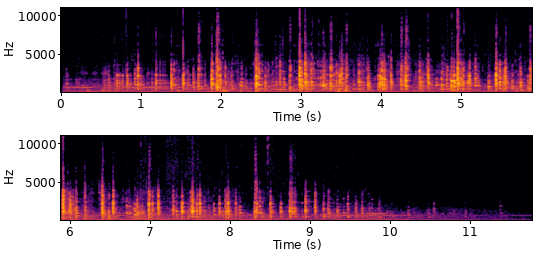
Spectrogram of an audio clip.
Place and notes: hoscheid, sound sculpture, tontotem
At the Hoscheid - Klangwanderweg - here the sound of a sound sculpure by Alan Johnston entitled Garten-Tontotem. The sculpture consists out of three wooden poles with wooden wongs attached that swing smaller wooden parts attached to them as the winds moves the wings.
more informations about the Hoscheid Klangwanderweg can be found here:
Hoscheid, Klangskulptur, Tontotem
Auf dem Hoscheid-Klangwanderweg - hier der Klang einer Tonskulptur von Alan Johnston mit dem Titel Garten-Tontotem. Die Skulptur besteht aus drei hölzernen Pfählen mit hölzernen Flügeln, die bei Wind kleinere Holzstücke bewegen.
Mehr Informationen über den Klangwanderweg von Hoscheid finden Sie unter:
Hoscheid, sculpture acoustique, Totem musical
Sur le Sentier Sonore de Hoscheid, le son de la sculpture acoustique du nom de Totem musical de jardin créée par Alan Johnston.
